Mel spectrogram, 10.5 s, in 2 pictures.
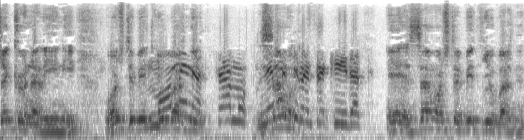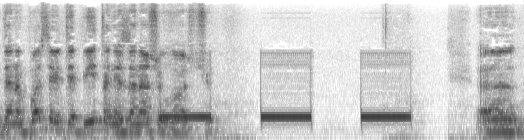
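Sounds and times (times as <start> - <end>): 
speech: 0.0 - 7.6, 10.0 - 10.4
telephone busy tone after caller hung up: 7.1 - 9.4.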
